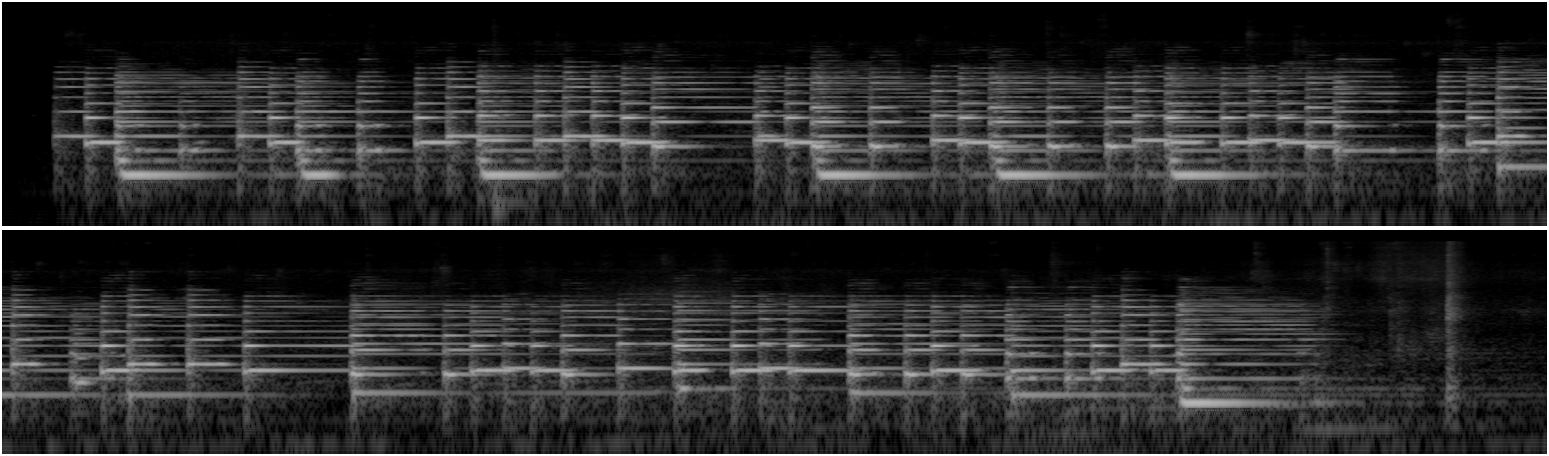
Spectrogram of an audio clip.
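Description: Upright piano played by a child: a short, lively dance piece with a steady left-hand bass pattern of repeated low notes under a melody, starting about half a second in. It ends with a last chord that dies away about two seconds before the end.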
